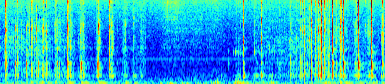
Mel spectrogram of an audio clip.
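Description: Long nails scratch and tap the dense plastic bristle pad and frame of a light blue plastic cat-shaped hairbrush turned to its bristle side. Quick, dry, clicky taps with almost no ring come in a busy run, thin out into soft scratching in the middle, then return in a denser burst at the end.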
